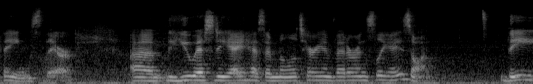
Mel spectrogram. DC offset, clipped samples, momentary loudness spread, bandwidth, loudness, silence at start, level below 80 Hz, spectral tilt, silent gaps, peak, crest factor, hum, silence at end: under 0.1%; under 0.1%; 18 LU; 15.5 kHz; -31 LUFS; 0 s; -46 dBFS; -4.5 dB/octave; none; -14 dBFS; 18 dB; none; 0 s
